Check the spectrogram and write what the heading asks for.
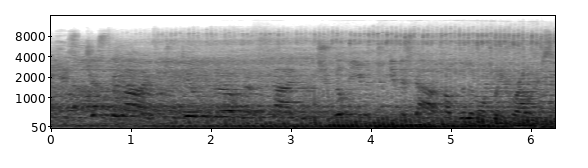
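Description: Helicopter rotor beating fast and low, growing louder over the second half, under a voice.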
